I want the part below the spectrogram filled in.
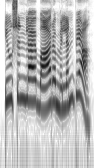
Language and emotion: Sindhi, neutral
